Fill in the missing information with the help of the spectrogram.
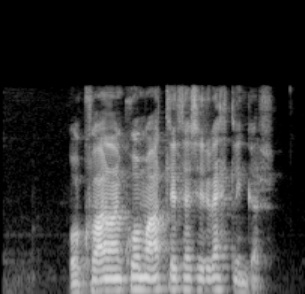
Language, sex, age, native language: Icelandic, male, 60-69, Icelandic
